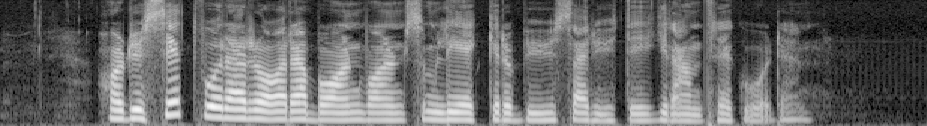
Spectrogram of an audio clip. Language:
Swedish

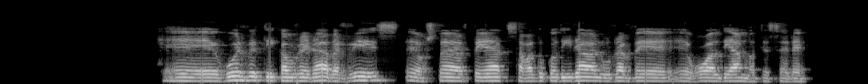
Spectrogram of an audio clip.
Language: Basque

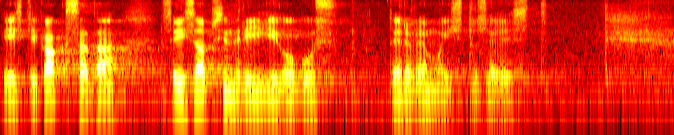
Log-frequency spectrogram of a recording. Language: Estonian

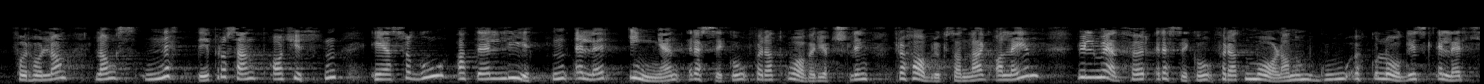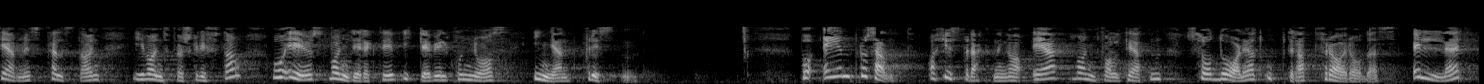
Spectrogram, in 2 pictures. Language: Norwegian Bokmål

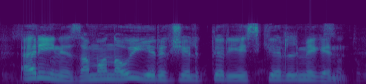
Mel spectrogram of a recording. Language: Kazakh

